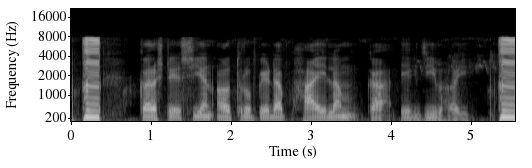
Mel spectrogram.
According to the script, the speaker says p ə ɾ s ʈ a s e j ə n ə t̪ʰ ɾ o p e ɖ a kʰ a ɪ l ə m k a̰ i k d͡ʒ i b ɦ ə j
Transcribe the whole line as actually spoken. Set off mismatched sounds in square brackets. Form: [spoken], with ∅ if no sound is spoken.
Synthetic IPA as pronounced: [k] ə ɾ s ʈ [e] s [i] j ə n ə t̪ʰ ɾ o p e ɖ a [pʰ] a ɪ l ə m k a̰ [e] k d͡ʒ i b ɦ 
